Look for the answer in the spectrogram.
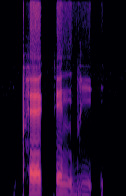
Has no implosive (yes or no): yes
